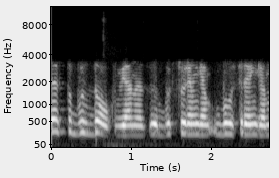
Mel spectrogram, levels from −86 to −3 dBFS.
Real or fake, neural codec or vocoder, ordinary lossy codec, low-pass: real; none; MP3, 64 kbps; 10.8 kHz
